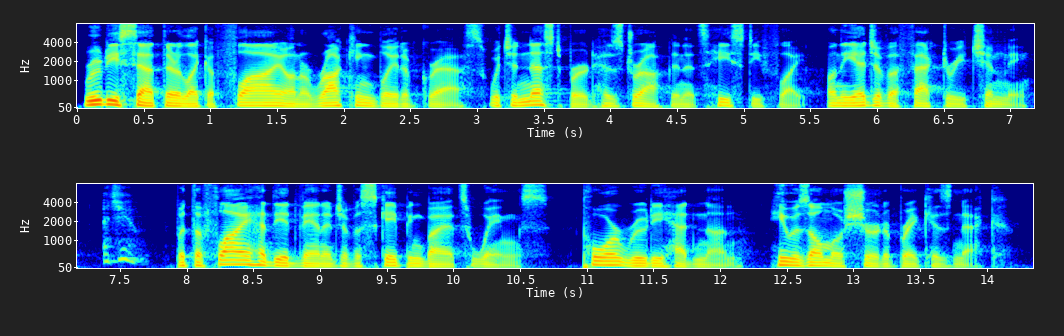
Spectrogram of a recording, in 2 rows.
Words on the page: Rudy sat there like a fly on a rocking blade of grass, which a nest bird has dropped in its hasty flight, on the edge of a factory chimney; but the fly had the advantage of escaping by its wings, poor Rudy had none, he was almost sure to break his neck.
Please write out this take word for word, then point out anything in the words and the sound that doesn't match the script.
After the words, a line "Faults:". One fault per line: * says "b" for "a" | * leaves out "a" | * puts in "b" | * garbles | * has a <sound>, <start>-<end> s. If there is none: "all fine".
Rudy sat there like a fly on a rocking blade of grass, which a nest bird has dropped in its hasty flight, on the edge of a factory chimney; but the fly had the advantage of escaping by its wings, poor Rudy had none, he was almost sure to break his neck.
Faults:
* has a sneeze, 7.4-7.7 s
